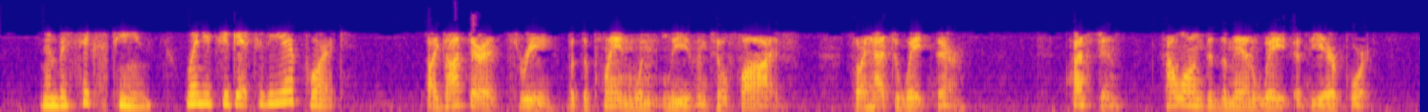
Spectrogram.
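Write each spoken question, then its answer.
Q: how long did the man wait at the airport?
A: Two hours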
